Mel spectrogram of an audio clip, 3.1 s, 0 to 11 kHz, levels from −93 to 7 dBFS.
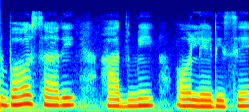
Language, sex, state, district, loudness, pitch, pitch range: Hindi, female, Punjab, Kapurthala, -12 LUFS, 200 Hz, 190-220 Hz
